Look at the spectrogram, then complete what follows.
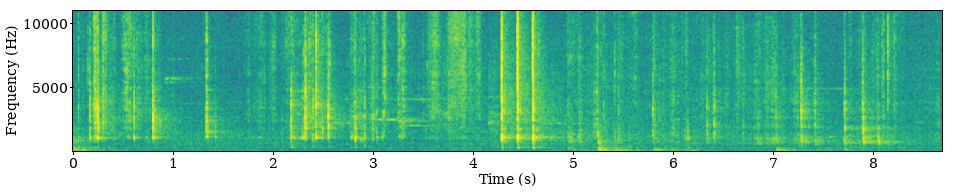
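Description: Faint scattered clicks, taps and soft knocks from hands handling an aluminium camera junction box: a camera cable being tucked inside and the lid being fitted on.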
